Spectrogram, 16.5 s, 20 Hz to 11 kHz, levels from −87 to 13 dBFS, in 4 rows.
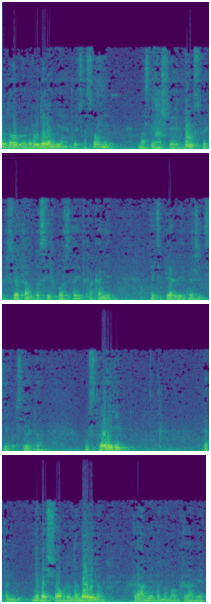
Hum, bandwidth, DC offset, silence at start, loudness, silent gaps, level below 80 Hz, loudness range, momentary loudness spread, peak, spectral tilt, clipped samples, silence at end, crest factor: none; 8 kHz; under 0.1%; 0 s; -13 LUFS; none; -28 dBFS; 7 LU; 24 LU; 0 dBFS; -7.5 dB/octave; 0.6%; 0 s; 12 dB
